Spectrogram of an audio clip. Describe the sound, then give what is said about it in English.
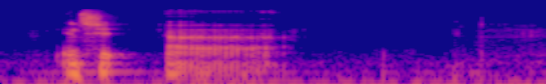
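Two harsh coughs from someone who swallowed wrong, not from illness: a short sharp burst, then a longer, raspy, throat-clearing cough. Fairly loud, with quiet background afterward. “That was a swallowed wrong, not a getting sick cough.”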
